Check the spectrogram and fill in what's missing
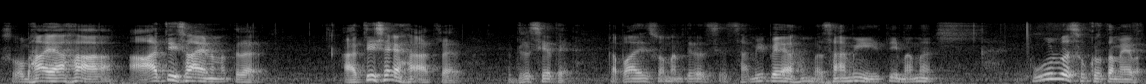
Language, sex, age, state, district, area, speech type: Sanskrit, male, 60+, Tamil Nadu, Thanjavur, urban, spontaneous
